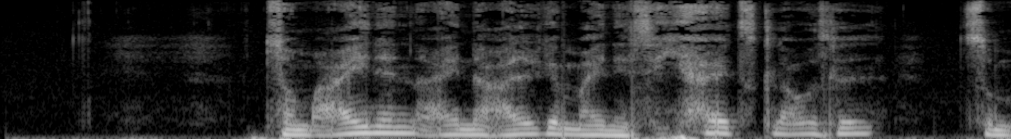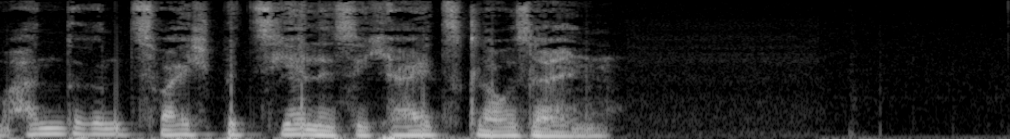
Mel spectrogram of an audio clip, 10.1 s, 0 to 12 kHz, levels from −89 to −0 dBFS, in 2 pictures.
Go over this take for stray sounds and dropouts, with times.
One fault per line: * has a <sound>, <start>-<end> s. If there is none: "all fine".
all fine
